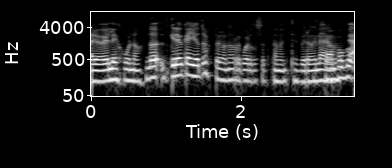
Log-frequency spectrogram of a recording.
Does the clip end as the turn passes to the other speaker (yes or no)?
yes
